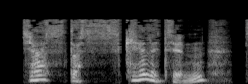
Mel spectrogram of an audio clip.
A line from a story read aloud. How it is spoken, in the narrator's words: Stanton gasped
